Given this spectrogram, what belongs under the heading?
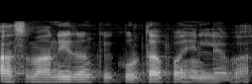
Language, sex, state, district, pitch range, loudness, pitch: Bhojpuri, male, Bihar, Gopalganj, 105-115 Hz, -24 LUFS, 115 Hz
